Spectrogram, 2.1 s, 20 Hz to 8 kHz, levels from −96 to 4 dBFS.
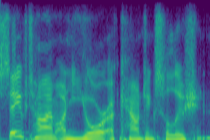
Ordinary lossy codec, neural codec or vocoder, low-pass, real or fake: Opus, 24 kbps; none; 7.2 kHz; real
